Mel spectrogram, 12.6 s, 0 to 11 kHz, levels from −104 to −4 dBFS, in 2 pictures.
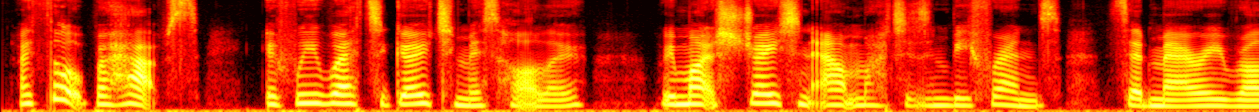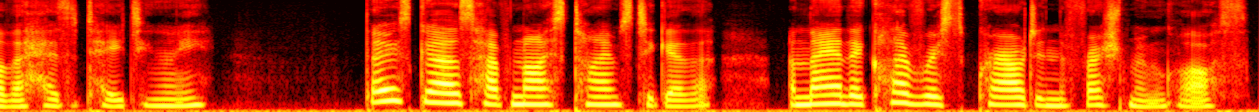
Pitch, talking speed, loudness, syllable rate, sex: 225 Hz, 185 wpm, -20 LUFS, 5.7 syllables/s, female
